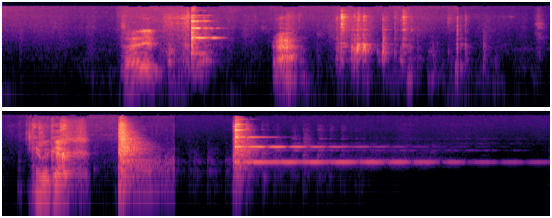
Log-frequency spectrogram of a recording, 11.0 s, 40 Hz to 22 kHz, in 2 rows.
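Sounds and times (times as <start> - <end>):
speech: 1.2 - 1.9, 2.7 - 3.1, 4.0 - 4.2, 5.8 - 6.4
crab bell hand bell clanging: 7.8 - 10.9.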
